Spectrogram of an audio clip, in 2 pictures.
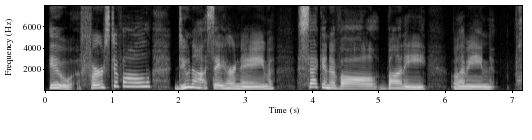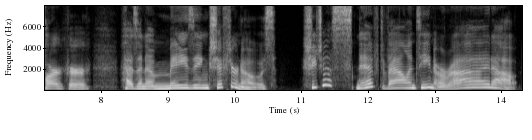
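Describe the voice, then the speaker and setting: Female narrator doing a higher-pitched, sassy, tipsy young Southern woman, giggly and folksy; dry close read. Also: animated, slow pace, clean tone, dry recording.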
